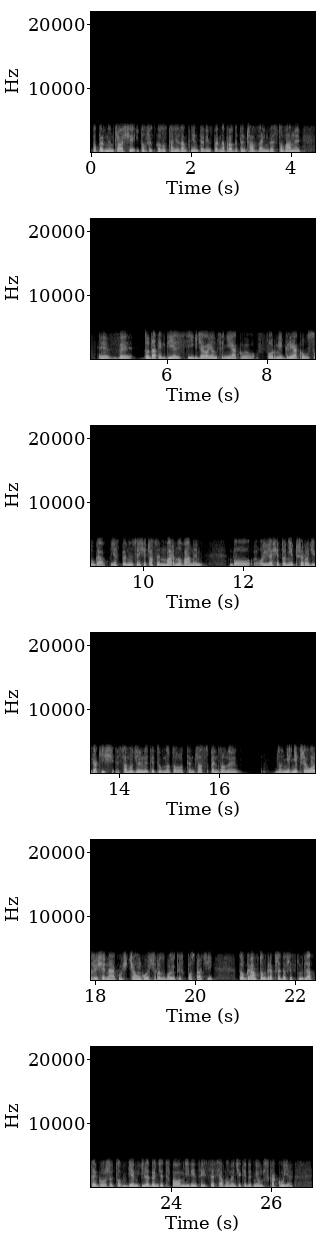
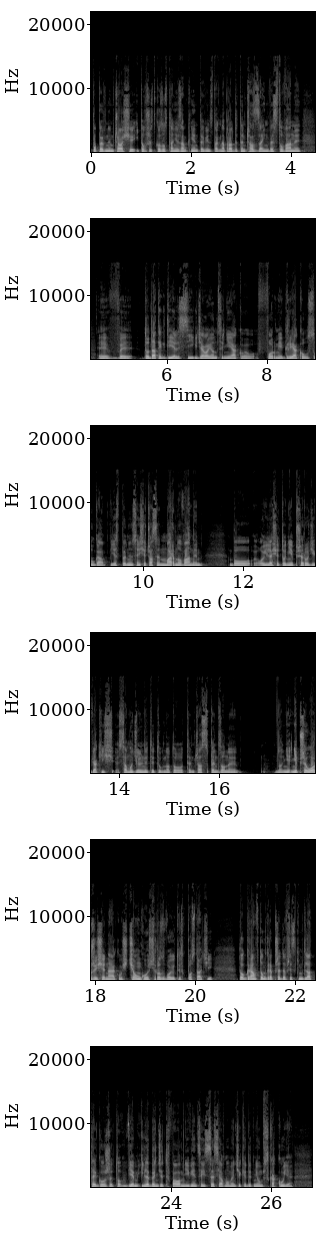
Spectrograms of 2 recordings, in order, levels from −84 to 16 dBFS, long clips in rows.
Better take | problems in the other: second | garbled, watery; badly; nothing above 4 kHz

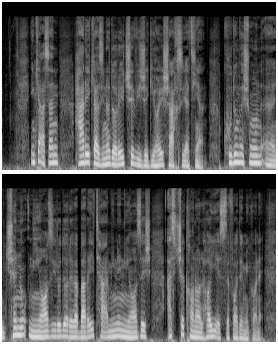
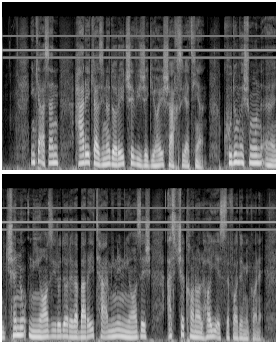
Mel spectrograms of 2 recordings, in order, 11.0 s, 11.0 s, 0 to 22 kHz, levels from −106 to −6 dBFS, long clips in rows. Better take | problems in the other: first | high-pitched whine; loud; throughout; 6.5 kHz, 9 dB below the speech

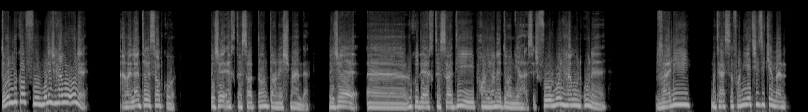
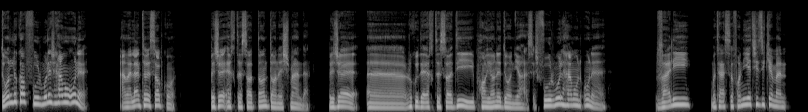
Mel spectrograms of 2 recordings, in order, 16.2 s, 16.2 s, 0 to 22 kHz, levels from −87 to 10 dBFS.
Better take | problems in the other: second | distortion; heavy; 25% of the sound clipped

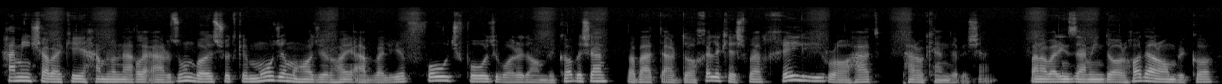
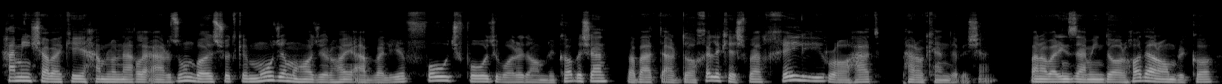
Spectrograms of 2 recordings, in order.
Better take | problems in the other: second | hiss; noticeable; throughout; 20 dB below the speech

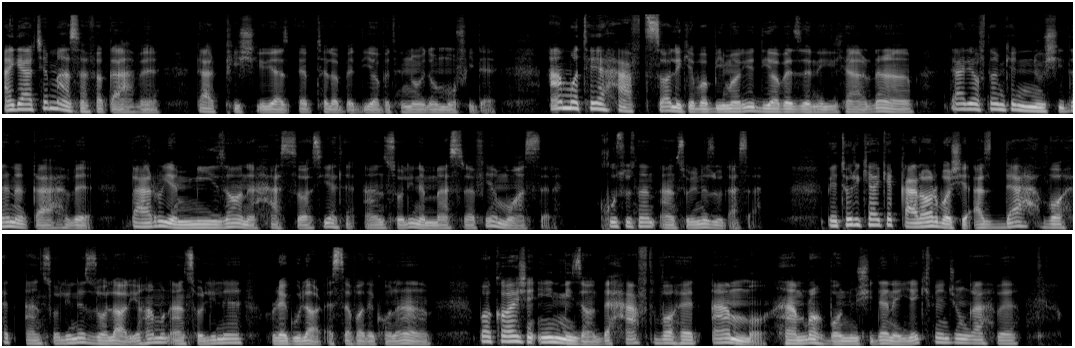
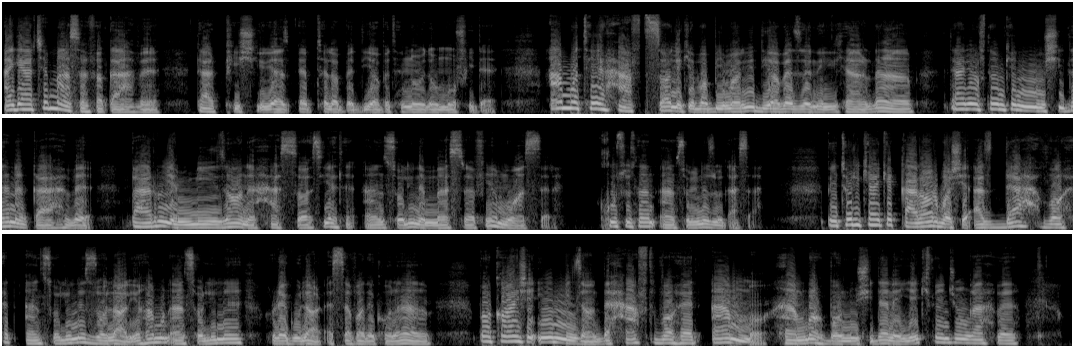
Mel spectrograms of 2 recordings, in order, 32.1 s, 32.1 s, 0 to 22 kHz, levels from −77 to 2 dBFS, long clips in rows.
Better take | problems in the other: first | distortion; heavy; 7 dB below the speech

